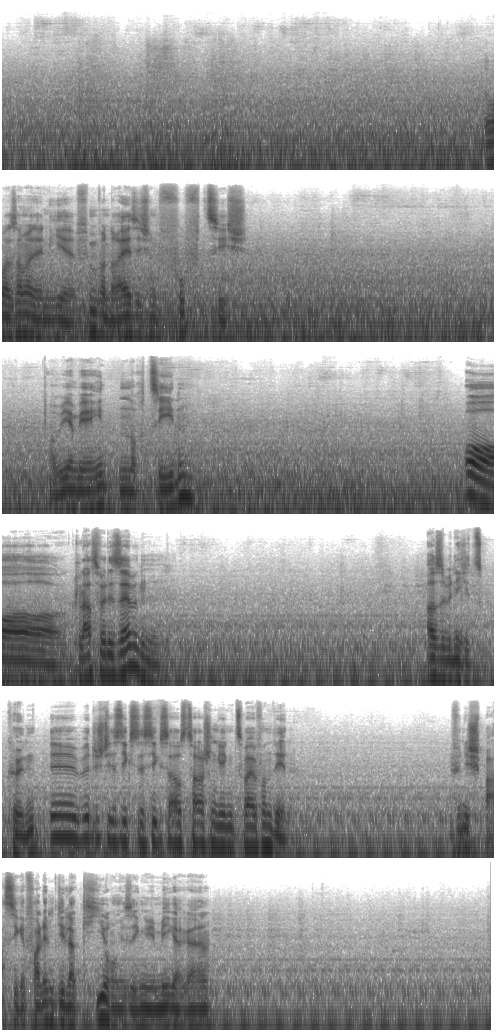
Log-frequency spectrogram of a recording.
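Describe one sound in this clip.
A locomotive engine hums low and steady.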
